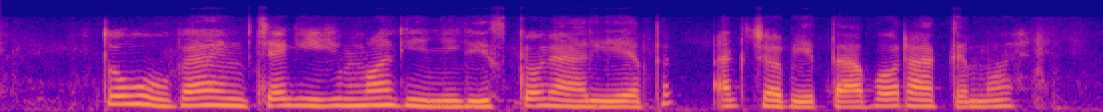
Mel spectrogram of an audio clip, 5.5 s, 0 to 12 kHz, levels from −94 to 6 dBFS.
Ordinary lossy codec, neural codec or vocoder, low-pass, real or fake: Opus, 24 kbps; codec, 16 kHz, 2 kbps, X-Codec, HuBERT features, trained on general audio; 7.2 kHz; fake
